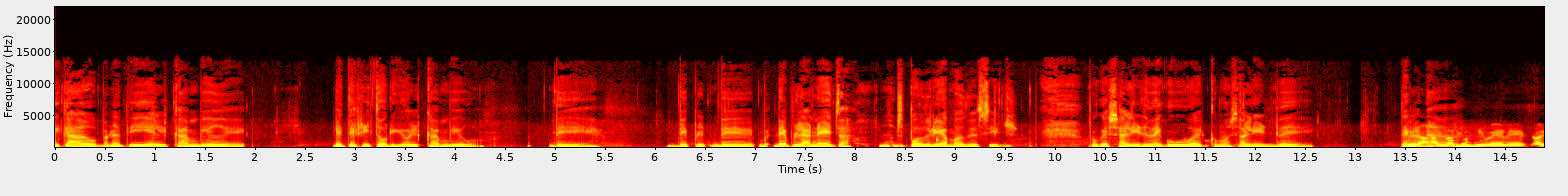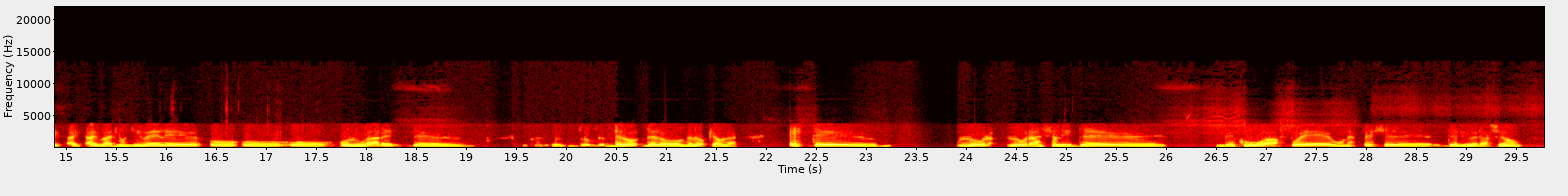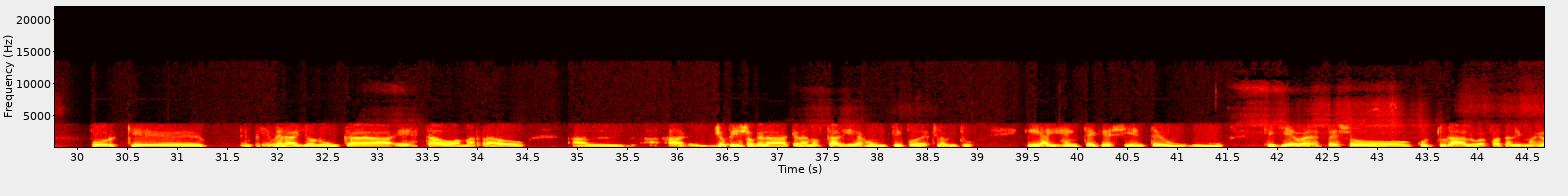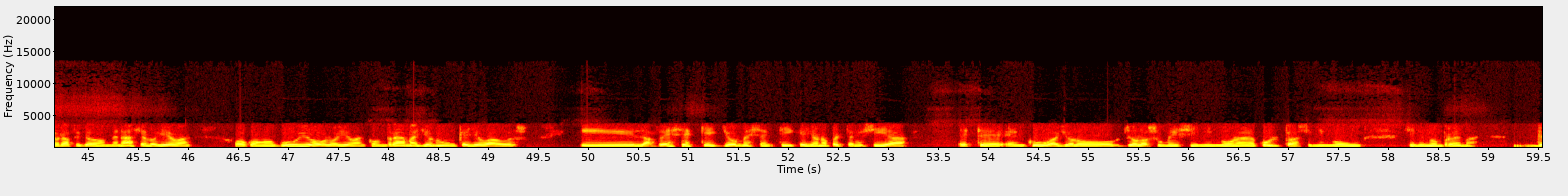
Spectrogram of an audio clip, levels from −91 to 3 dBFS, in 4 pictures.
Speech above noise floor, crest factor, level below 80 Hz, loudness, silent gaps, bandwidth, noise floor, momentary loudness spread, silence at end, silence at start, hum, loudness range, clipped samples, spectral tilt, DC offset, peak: 44 dB; 16 dB; -62 dBFS; -20 LUFS; none; 13.5 kHz; -64 dBFS; 9 LU; 0 s; 0 s; none; 3 LU; under 0.1%; -6.5 dB/octave; under 0.1%; -6 dBFS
